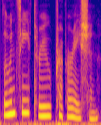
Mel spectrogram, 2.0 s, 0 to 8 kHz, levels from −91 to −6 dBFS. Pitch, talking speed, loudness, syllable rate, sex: 230 Hz, 90 wpm, -15 LUFS, 3.6 syllables/s, female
